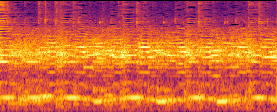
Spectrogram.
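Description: Electric guitar playing a rapid legato run of hammer-ons and pull-offs, a repeating four-note sequence, the notes flowing evenly into one another.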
